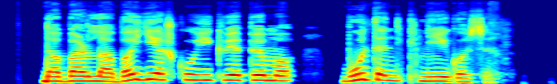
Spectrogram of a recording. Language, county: Lithuanian, Kaunas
